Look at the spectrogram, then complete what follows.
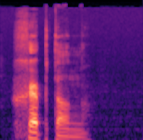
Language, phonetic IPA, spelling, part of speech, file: Polish, [ˈxɛptãn], heptan, noun, Pl-heptan.ogg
